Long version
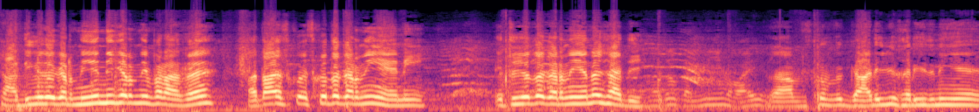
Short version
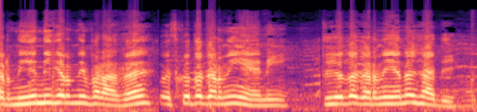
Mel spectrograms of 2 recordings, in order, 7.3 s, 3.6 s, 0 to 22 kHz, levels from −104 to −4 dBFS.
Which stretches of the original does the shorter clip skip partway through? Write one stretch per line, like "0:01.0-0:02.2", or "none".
0:01.7-0:02.3
0:03.3-0:03.7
